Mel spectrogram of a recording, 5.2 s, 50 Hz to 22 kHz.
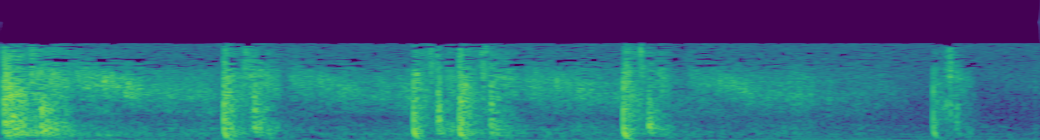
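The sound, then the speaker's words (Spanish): Several sharp gunshots ring out in irregular bursts, some in quick pairs, with echoing reverberation over a low background rumble, as two soldiers fire inside the classrooms of a school at 1:10 in the afternoon, killing three guerrillas and Ernesto 'Che' Guevara; no one speaks. “Al poco tiempo se oyen varios disparos.”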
